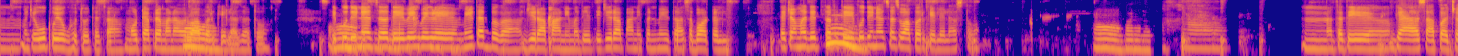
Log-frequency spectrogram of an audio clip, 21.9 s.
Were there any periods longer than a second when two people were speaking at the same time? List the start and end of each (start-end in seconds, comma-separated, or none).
5.0-6.8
